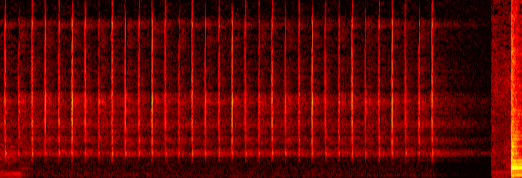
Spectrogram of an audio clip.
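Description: Steady clock-like ticking, about four even ticks a second, stopping about six and a half seconds in. Guitar music starts loudly near the end.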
